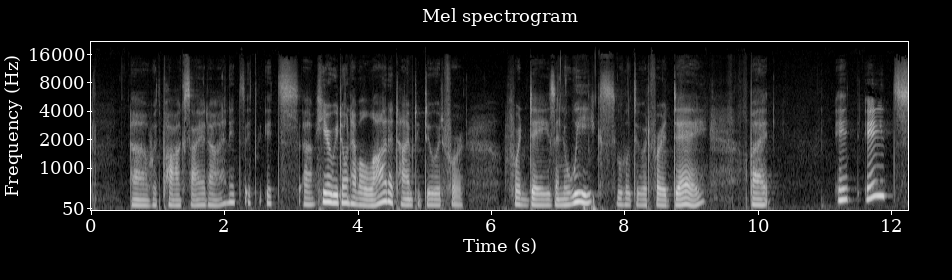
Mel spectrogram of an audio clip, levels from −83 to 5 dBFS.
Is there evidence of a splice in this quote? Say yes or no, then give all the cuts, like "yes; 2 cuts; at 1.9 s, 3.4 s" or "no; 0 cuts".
no; 0 cuts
